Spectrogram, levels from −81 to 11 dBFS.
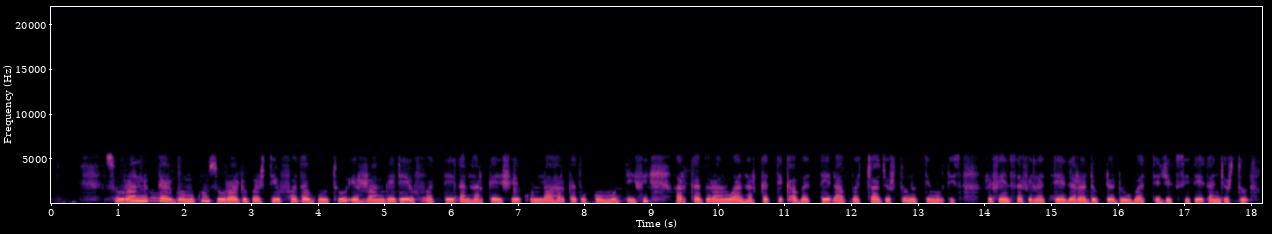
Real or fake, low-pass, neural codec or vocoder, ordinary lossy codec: real; 5.4 kHz; none; Opus, 24 kbps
